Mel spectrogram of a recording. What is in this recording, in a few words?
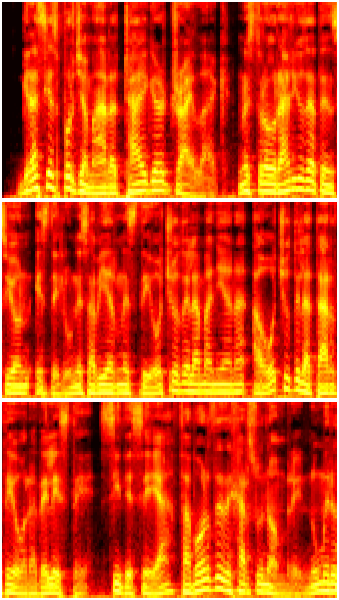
IVR Spanish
